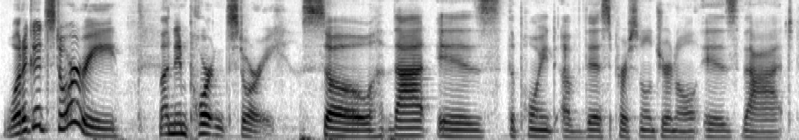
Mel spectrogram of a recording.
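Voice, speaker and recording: A woman's voice: rumbling low, lively intonation, takes it slowly, fairly bright tone. A woman podcast co-host recording a casual personal journal of her reflections on a book.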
